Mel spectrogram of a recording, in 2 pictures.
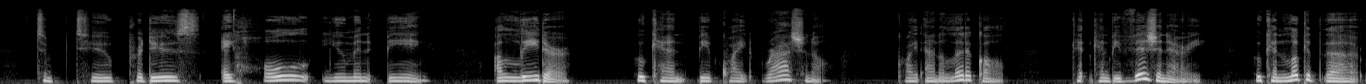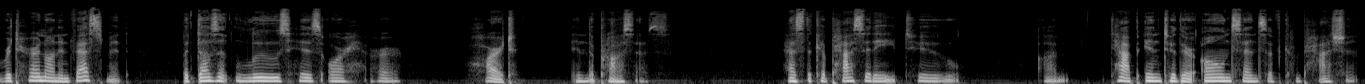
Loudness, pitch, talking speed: -20 LUFS, 150 Hz, 110 wpm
